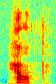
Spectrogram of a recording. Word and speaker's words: health: 이번 표현은 health 라고 발음하시면 되겠고요. 끝부분에 있는 th는 번디기 발음으로써 라고 발음하시면 되겠습니다. 품사는 명사, 뜻은 건강이라는 뜻을 가지고 있고요.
